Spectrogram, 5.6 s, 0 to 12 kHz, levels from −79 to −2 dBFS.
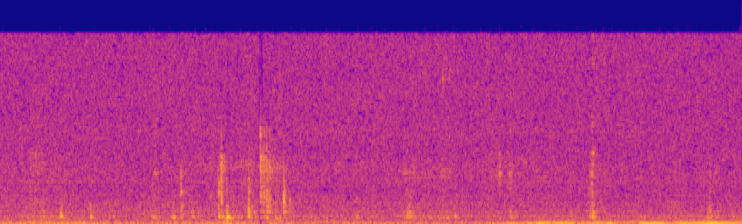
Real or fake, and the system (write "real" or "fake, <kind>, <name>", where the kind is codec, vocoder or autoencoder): real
